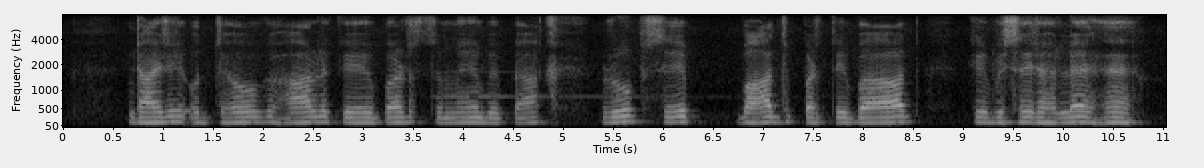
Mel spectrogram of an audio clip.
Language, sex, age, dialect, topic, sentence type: Magahi, male, 31-35, Southern, agriculture, statement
